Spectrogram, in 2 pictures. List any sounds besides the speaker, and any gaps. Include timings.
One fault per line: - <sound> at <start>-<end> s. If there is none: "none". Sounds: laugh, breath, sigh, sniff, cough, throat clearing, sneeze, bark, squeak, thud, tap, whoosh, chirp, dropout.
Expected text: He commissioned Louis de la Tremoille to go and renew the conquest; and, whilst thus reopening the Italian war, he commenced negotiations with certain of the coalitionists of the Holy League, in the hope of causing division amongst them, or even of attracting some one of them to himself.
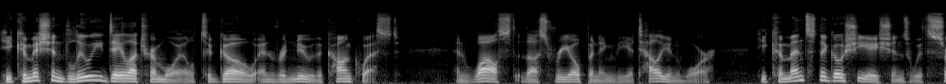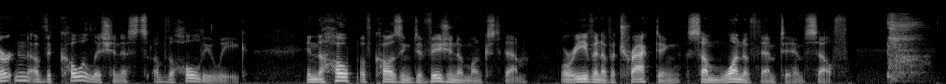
- cough at 18.3-18.8 s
